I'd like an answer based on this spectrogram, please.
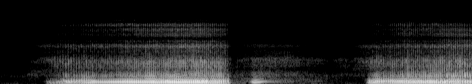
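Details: Weimaraner snoring while asleep, two long loud rumbling snores with a short snort between them, deep low tones under a soft breathy hiss, recorded with a RODE NTG3B microphone.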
